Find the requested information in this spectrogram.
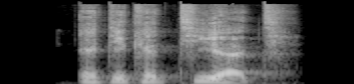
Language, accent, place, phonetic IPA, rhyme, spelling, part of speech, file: German, Germany, Berlin, [etikɛˈtiːɐ̯t], -iːɐ̯t, etikettiert, verb, De-etikettiert.ogg
- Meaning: 1. past participle of etikettieren 2. inflection of etikettieren: third-person singular present 3. inflection of etikettieren: second-person plural present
